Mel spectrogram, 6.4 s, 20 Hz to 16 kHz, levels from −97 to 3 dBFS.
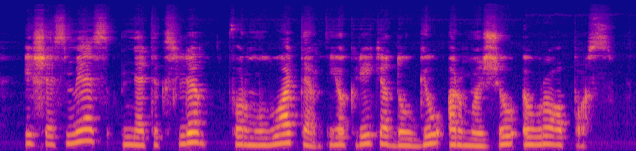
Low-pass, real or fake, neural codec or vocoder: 14.4 kHz; real; none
